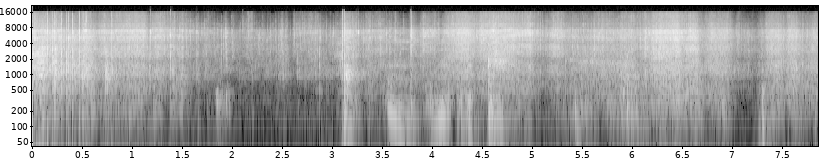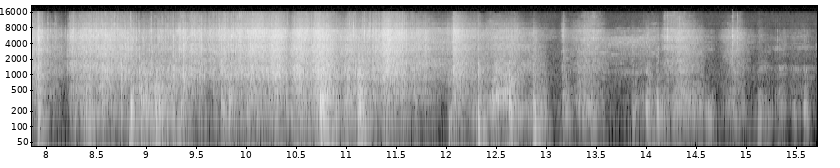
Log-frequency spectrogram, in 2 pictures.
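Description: Plastic packaging crinkling and rustling as it is handled: a black plastic mailing bag and bubble wrap are pulled off a cardboard box. The crinkling thins out over the last few seconds as the box comes free.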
